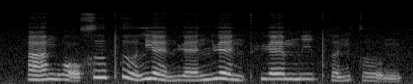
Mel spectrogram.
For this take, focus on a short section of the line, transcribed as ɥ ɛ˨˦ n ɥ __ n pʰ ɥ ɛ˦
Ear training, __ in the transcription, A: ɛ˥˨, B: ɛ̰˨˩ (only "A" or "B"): A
